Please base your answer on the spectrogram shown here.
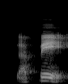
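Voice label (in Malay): "lapik", Malay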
